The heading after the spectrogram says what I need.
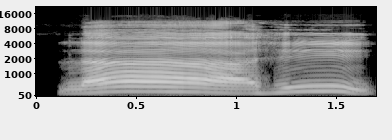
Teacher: যদি জের আসে পাতলা করে হবে লাহি যদি জাবার আসতো বা পেশ আসতো উপরে আসলে লহি হতো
